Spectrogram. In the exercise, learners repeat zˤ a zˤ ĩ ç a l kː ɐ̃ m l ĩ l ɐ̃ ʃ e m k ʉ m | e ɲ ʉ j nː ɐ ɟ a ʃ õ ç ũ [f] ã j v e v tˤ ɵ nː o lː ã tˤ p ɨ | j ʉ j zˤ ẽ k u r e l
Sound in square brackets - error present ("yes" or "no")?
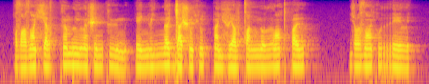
yes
